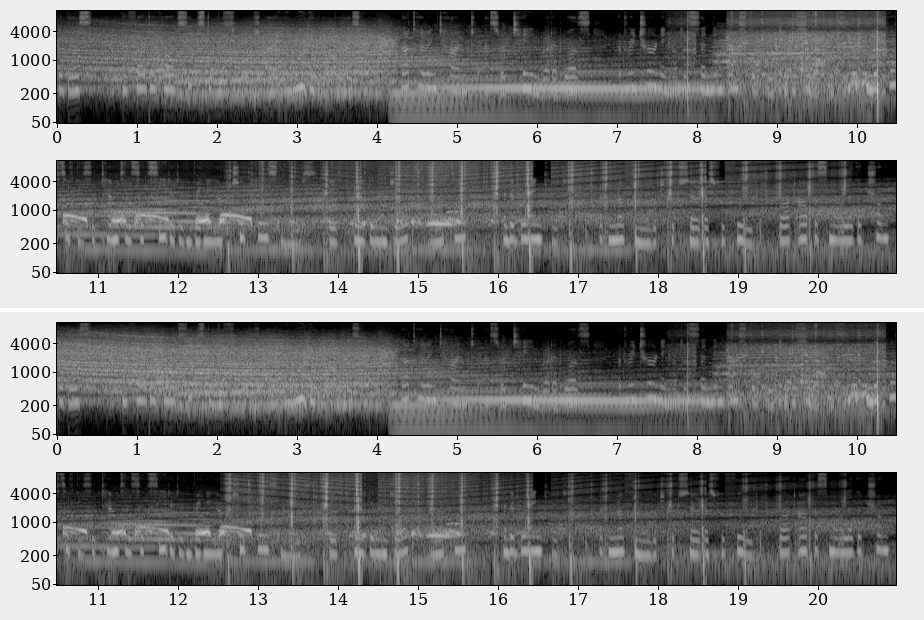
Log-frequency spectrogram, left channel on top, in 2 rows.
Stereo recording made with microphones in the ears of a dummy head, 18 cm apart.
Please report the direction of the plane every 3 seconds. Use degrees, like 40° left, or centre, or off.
30° right, 20° left, 50° left, 60° left, 70° left, 70° left, 70° left.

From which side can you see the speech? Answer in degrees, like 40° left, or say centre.
30° left.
